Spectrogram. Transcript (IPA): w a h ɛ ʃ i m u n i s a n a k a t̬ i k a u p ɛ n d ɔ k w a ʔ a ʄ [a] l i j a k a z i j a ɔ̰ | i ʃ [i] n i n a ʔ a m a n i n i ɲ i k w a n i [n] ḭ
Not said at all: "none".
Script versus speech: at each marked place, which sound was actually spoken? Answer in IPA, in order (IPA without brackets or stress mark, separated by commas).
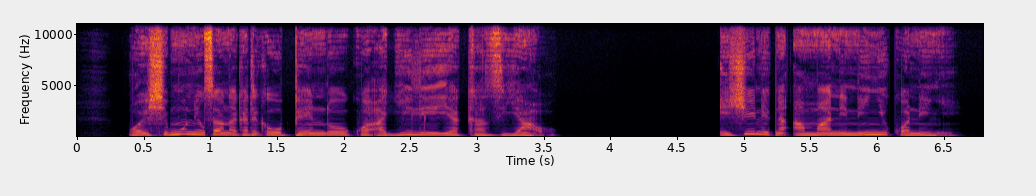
i, i, ɲ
